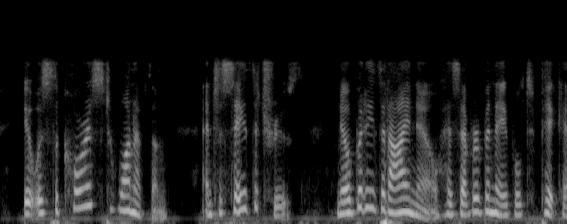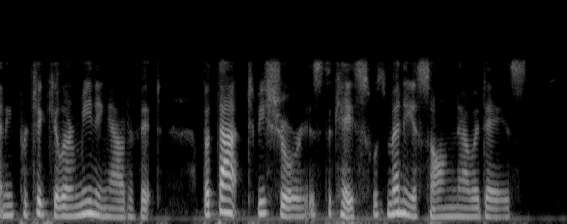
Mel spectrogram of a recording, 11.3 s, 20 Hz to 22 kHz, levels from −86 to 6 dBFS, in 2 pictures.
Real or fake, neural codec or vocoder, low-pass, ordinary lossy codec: real; none; 7.2 kHz; Opus, 16 kbps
